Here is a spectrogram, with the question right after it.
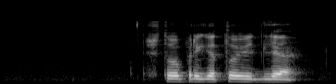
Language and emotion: Russian, neutral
